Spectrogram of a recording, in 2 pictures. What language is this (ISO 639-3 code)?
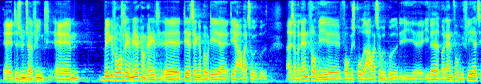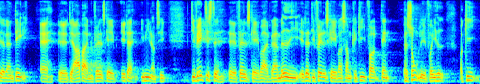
dan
